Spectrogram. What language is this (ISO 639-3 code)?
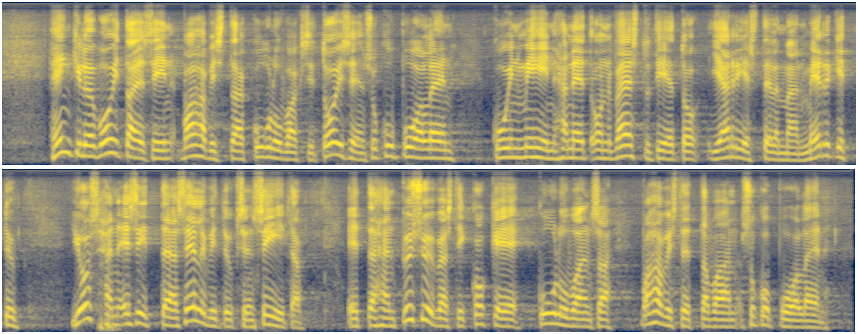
fin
